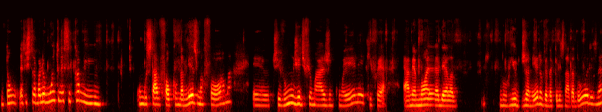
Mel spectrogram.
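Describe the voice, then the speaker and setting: A woman's medium-pitched, dark and mellow voice, lively in intonation, at a moderate pace with long, frequent pauses. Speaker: actress and film director. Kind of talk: interview. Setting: video call. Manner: hesitant, many fillers.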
